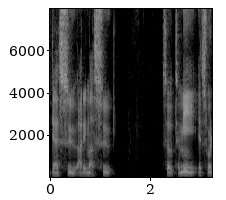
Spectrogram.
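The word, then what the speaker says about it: です: want this silent sound, the S is of the U here is of often skipped. So des when you write them, it's actually des.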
